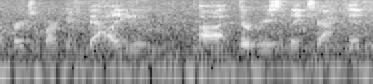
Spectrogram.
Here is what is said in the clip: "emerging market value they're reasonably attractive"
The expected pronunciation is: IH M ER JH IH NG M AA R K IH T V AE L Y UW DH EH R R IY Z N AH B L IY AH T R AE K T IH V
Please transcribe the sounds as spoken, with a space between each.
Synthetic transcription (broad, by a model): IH M ER JH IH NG M AA R K IH T V AE L Y UW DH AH R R IY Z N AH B L IY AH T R AE K T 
